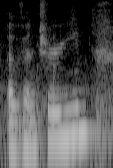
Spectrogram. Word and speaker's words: aventurine: i looked it up it is pronounced aventurine like adventuring but without the d which i got right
